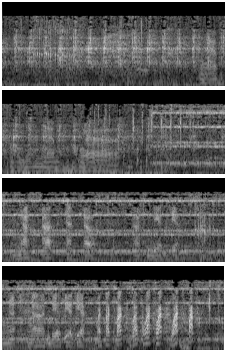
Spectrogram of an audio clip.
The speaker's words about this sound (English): The alarm clock again. Much too early, I turn it off.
